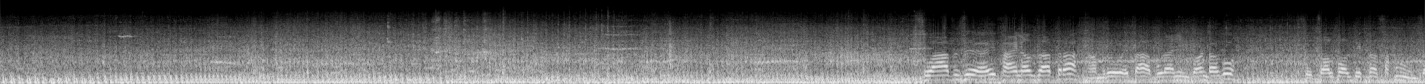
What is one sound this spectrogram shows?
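A motorcycle engine idles and putters at low speed.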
